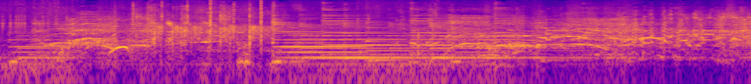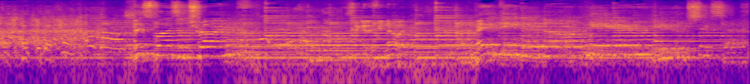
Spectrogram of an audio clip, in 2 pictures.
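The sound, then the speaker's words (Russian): A large concert crowd sings along loudly with a live performance of a song from a video game, many voices blending over the band, with cheering and clapping mixed in throughout. “Вы слышите? Зал подпевает. Зал подпевает песню из видеоигры.”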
